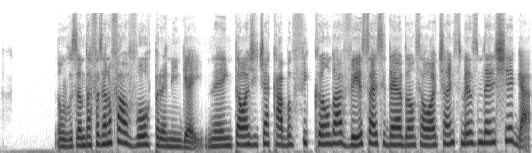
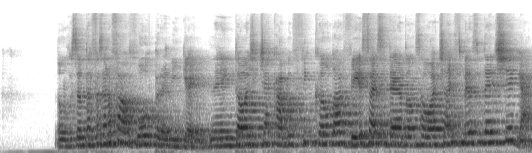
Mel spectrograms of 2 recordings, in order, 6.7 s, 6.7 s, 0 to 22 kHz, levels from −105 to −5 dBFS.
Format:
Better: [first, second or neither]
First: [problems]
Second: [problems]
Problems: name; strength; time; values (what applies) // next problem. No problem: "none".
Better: first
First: none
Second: room echo; slight; dies away in 0.9 s // off-mic speech; somewhat distant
